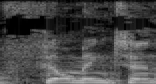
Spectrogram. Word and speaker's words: Philmington: I really enjoy watching this channel, Philmington. That's spelled Phil, P-H-I-L, Mington, Phil Mington.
